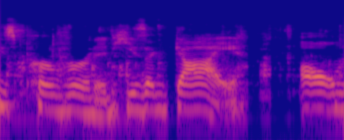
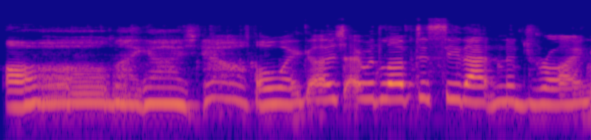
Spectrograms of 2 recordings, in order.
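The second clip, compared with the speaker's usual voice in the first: gushing delight; 5 semitones higher, 4 dB louder than usual. Real, not acted. Gushing over a drawing idea.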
